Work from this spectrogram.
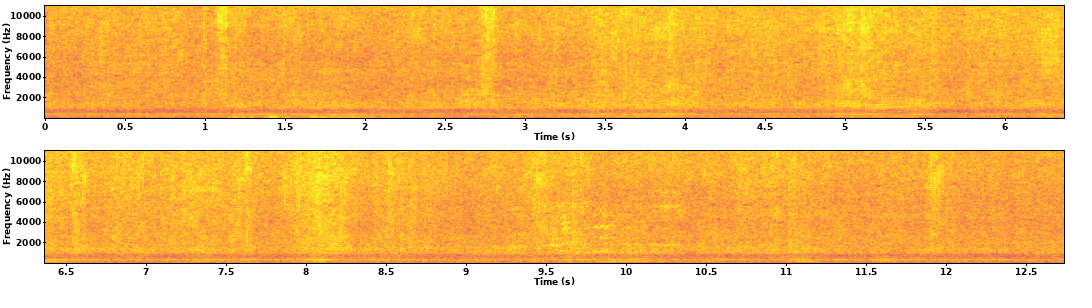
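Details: A bee swarm streaming out of its hive produces a continuous droning hum, rich low tones with intermittent closer buzzes rising and fading.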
